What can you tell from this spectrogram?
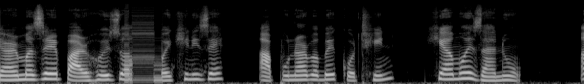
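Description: Speech, with a stretch of robotic sound from repeated short buffers between 1.25 and 1.63 s, just after "মাজেৰে পাৰ হৈ" and before "যে আপোনাৰ বাবে কঠিন". The voice there collapses into a rigid, metallic buzz at 100 Hz. That points to a 10 ms chunk being replayed over essentially the whole stretch, likely because fresh audio arrived too slowly. Two overlaps between stream segments follow, heard as tiny skips at 2.26 s, just before "আপোনাৰ বাবে কঠিন সেয়া", and at 4.25 s, after "যে আপোনাৰ বাবে কঠিন". At each one a few milliseconds of real audio are trimmed where segment timestamps collided, so the waveform jumps. The 2 s spacing matches the segment length. That sets them apart from dropouts, which leave a silent gap rather than a skip.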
